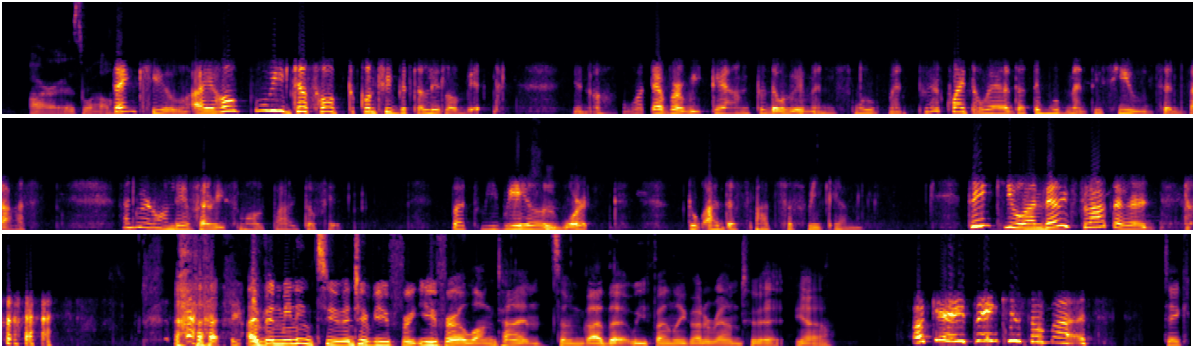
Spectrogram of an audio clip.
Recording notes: over the phone from her home in New York.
